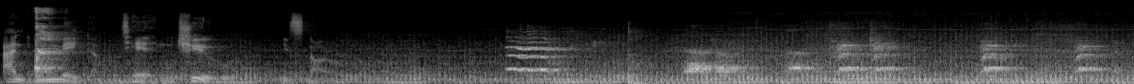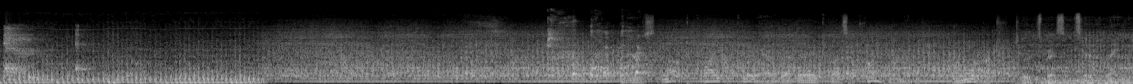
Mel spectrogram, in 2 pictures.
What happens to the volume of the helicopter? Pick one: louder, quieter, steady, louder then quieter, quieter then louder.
louder.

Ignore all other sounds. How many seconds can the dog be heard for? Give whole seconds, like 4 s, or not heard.
6 s.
